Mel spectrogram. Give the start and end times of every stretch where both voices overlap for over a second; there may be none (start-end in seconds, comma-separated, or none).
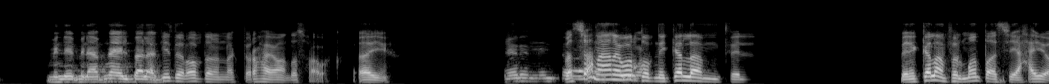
none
